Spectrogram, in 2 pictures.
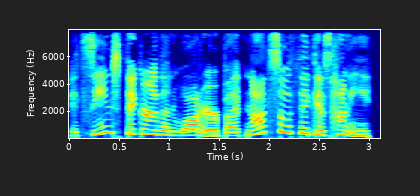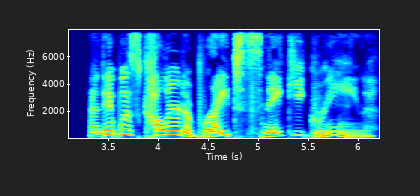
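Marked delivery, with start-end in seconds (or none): none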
